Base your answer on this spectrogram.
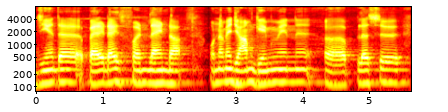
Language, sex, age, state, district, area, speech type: Sindhi, male, 30-45, Maharashtra, Thane, urban, spontaneous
